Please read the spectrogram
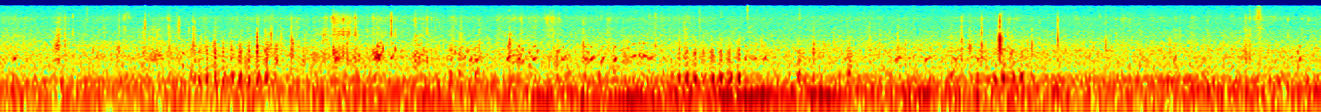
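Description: Several guinea pigs crunching dry pellet food from a plastic bowl: a rapid, irregular patter of crisp chewing clicks.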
